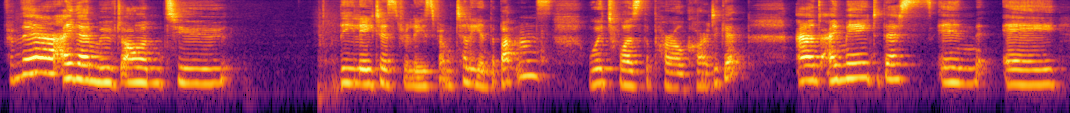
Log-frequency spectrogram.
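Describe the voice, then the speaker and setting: A woman with a cold and a sore throat hosts her sewing vlog, chatting casually and conversationally with plenty of fillers. Her voice is fairly high and a bit bright, animated yet slow, and the room sounds echoey.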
